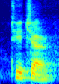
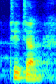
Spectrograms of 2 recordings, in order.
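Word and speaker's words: teacher: টিচার যদি আমাদের এখানে টি সাউন্ড হবে না। দেখো এখানে আমরা এটার উচ্চারণ করি টি। ঠিক আছে? এ উচ্চারণ এতদিন করতাম টি। এখন থেকে টি করা যাবে না। এর উচ্চারণ হবে টি। টিচার। কি হবে? টিচার। আর শব্দের শেষে আর উচ্চারিত হয় না।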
